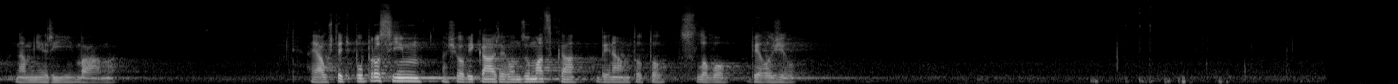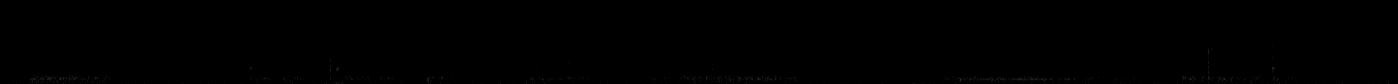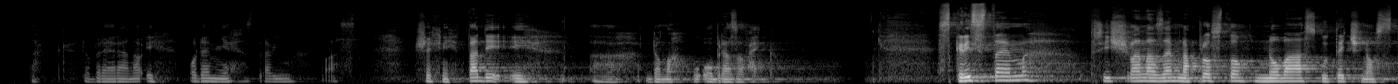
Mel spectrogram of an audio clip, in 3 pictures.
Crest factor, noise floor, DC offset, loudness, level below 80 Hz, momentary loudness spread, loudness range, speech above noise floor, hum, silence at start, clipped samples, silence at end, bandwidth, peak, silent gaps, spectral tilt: 28 dB; -71 dBFS; under 0.1%; -26 LUFS; -78 dBFS; 24 LU; 18 LU; 46 dB; none; 0.05 s; under 0.1%; 0 s; 19 kHz; -2 dBFS; none; -5 dB/octave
